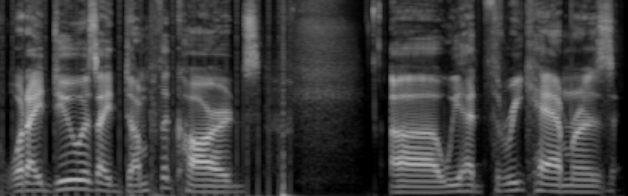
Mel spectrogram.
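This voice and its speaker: Man in his thirties, podcast host, animated rambling monologue, sweary, bright forceful voice, dry close mic. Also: mid-range voice, smooth, dry recording. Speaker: podcast host, improv performer. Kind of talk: casual comic monologue. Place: small bedroom, indoors. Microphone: desk condenser mic with pop filter, close.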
